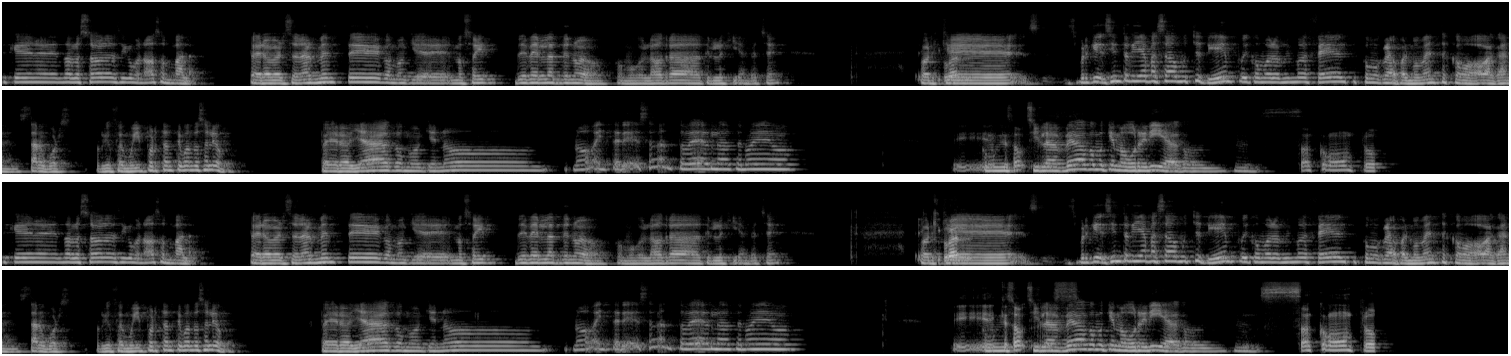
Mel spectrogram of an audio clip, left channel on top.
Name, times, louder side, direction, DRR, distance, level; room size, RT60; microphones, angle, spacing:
voice 1, 0.0-1.9 2.5-7.8 9.2-15.7 16.0-17.4 18.3-20.5 20.8-23.0 24.9-27.6, equal, 5° left, 1.5 m, -28 dB
voice 2, 24.6-25.6 27.5-27.7 28.1-28.8, right 6 dB, 90° right, 0.5 m, -29 dB
17.5 x 13.5 x 3.3 m
head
